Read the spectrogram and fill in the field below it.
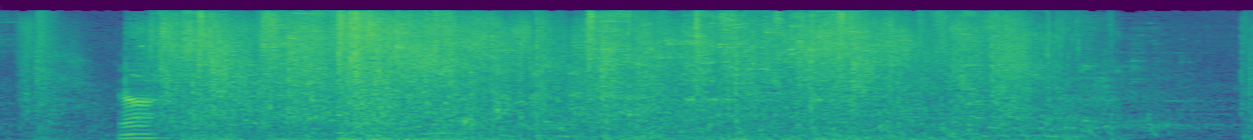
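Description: Game spells burst and clash loudly.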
